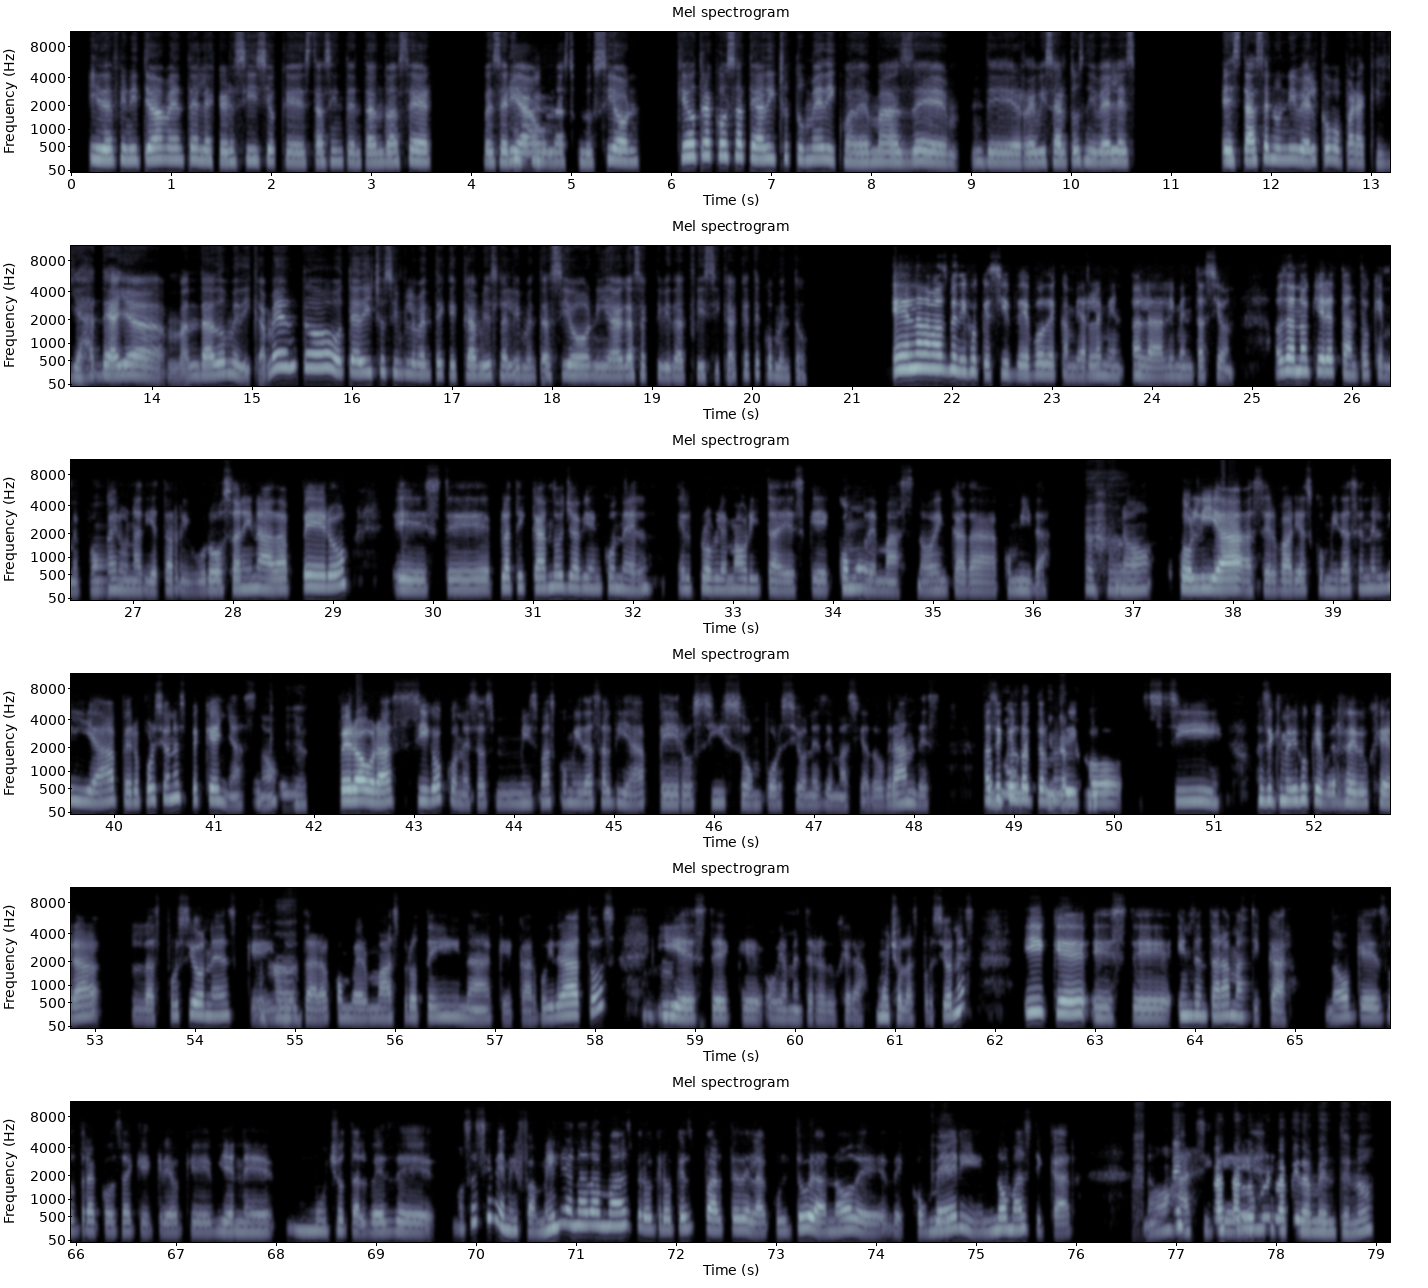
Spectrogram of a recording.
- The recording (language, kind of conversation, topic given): Spanish, advice, ¿Qué cambio importante en tu salud personal está limitando tus actividades?
- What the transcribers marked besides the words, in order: unintelligible speech; chuckle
